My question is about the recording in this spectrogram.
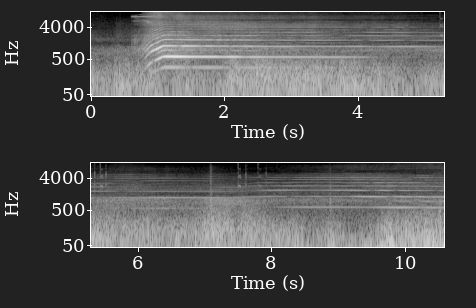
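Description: Electric motor and propeller of a foam RC park jet spooling up sharply about a second in, then holding a steady high whine with many overtones. A low wind rumble runs underneath.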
